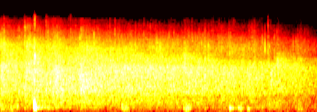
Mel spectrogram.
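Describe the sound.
Applause welcomes visitors at a gathering: a steady wash of hand clapping from many people with a few sharper claps, fairly soft overall and easing slightly toward the end.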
